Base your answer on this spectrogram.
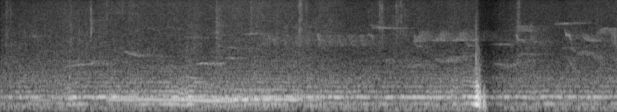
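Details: Tree bumblebee nest with young queens, Bombus hypnorum: even buzzing drone, faint bird chirps above, and a sharp knock near the end.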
